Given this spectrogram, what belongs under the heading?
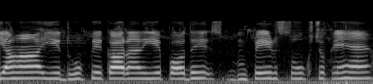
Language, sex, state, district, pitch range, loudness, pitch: Hindi, female, Uttar Pradesh, Jalaun, 260-275 Hz, -23 LUFS, 270 Hz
